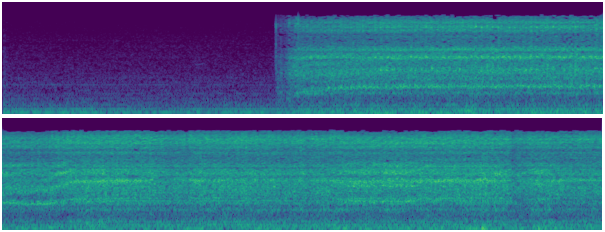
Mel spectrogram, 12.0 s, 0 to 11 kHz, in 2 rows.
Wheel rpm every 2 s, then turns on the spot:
0, 50, 160, 200, 230, 220.
none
